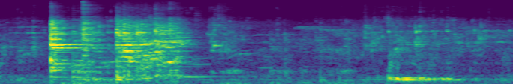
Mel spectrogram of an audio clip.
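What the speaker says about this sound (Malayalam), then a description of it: "ഇതുപോലെ വെള്ളം ഒഴിച്ച് നിറയെ ആക്കി എടുക്കണം" Water splashes and pours into a bottle to fill it for a plant feed mix, with clinks of glass or plastic, then a trickling fill that fades and returns, fairly close and quiet.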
